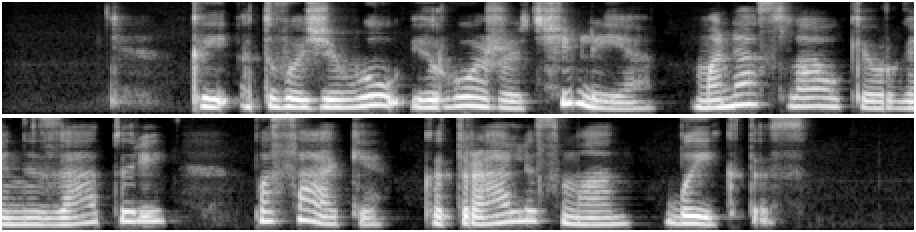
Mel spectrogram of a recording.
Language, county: Lithuanian, Vilnius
